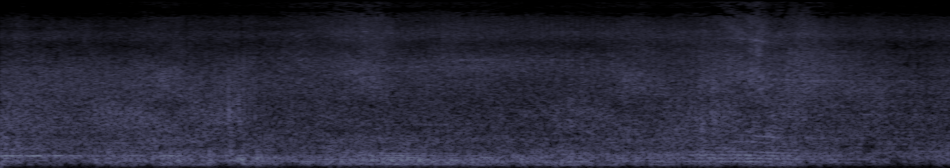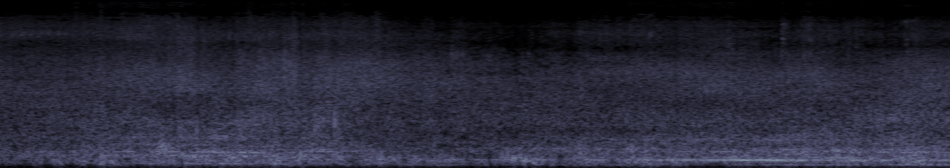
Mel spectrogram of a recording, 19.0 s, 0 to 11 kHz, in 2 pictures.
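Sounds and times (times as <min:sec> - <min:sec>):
motorbikes passing: 0:00.0 - 0:19.0
trucks passing with tyre noise: 0:00.0 - 0:19.0.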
